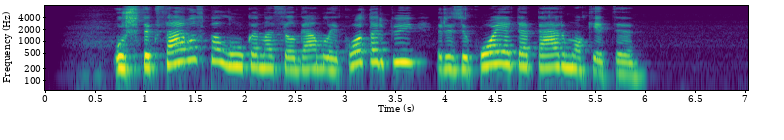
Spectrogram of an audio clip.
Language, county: Lithuanian, Tauragė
